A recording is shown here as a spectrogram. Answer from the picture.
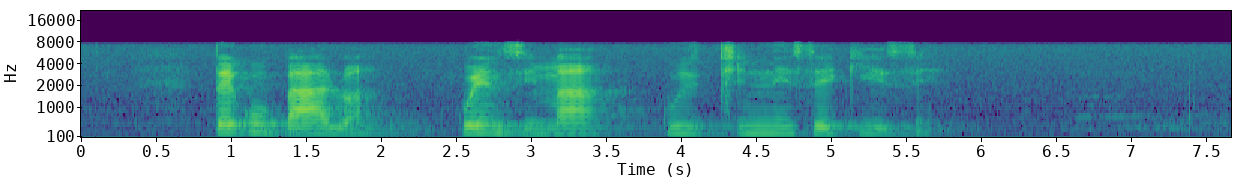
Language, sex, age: Swati, female, 19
